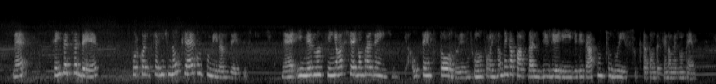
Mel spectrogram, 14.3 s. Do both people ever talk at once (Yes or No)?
No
